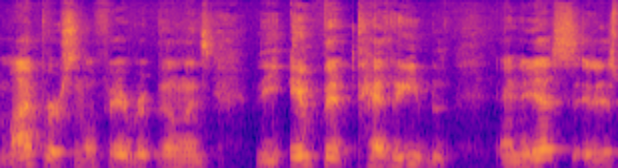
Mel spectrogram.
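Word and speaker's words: Enfant Terrible: getting one of my personal favorite villains the infant terrible and yes it is pronounced like that by the way you are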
